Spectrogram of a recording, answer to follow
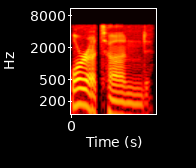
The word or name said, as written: orotund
